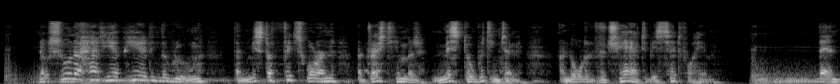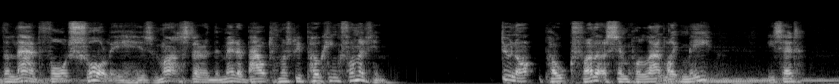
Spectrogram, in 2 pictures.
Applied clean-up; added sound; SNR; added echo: neural separator model SepFormer DNS4.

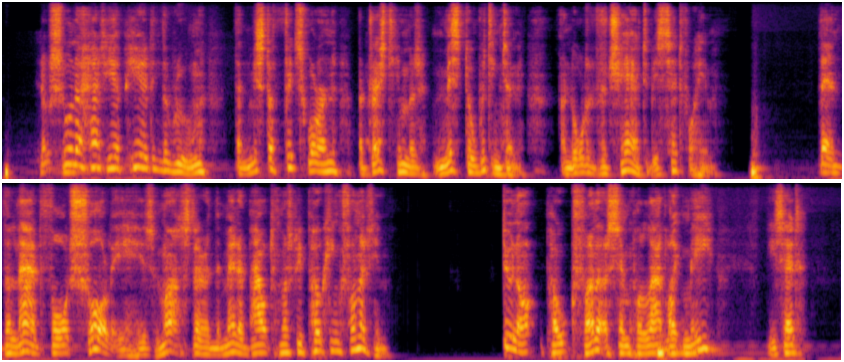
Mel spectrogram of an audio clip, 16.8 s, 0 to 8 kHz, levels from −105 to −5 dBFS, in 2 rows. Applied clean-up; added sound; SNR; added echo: neural mask model DeepFilterNet 3.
